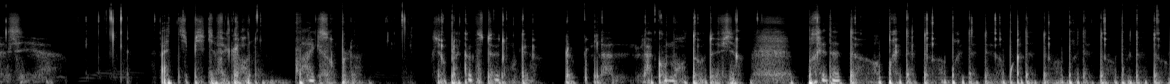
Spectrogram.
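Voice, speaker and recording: Whispering man doing soft ASMR narration. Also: high voice. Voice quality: unvoiced breathy whisper. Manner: repeats key phrases slowly and softly, with hesitations. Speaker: ASMR video host. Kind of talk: whispered ASMR narration of video game facts.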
